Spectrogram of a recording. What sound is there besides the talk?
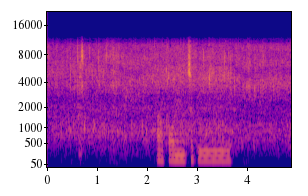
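flowing river water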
